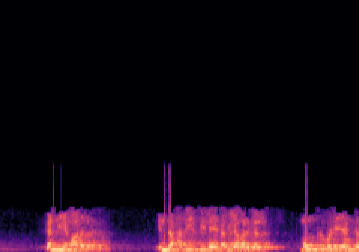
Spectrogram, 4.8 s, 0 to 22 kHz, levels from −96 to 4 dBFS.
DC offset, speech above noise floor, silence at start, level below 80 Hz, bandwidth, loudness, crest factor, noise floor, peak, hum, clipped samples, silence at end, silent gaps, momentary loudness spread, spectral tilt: under 0.1%; 44 dB; 0.6 s; -52 dBFS; 4.3 kHz; -12 LUFS; 12 dB; -55 dBFS; 0 dBFS; none; 0.2%; 0 s; none; 10 LU; -7.5 dB/octave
